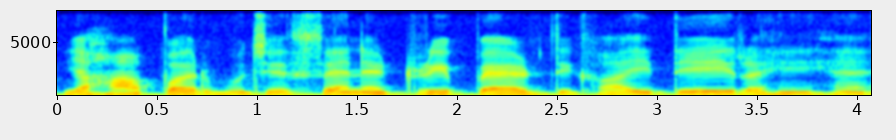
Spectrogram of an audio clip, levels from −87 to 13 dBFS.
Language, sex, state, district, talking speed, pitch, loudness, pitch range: Hindi, female, Madhya Pradesh, Katni, 130 wpm, 165 Hz, -16 LUFS, 155-180 Hz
